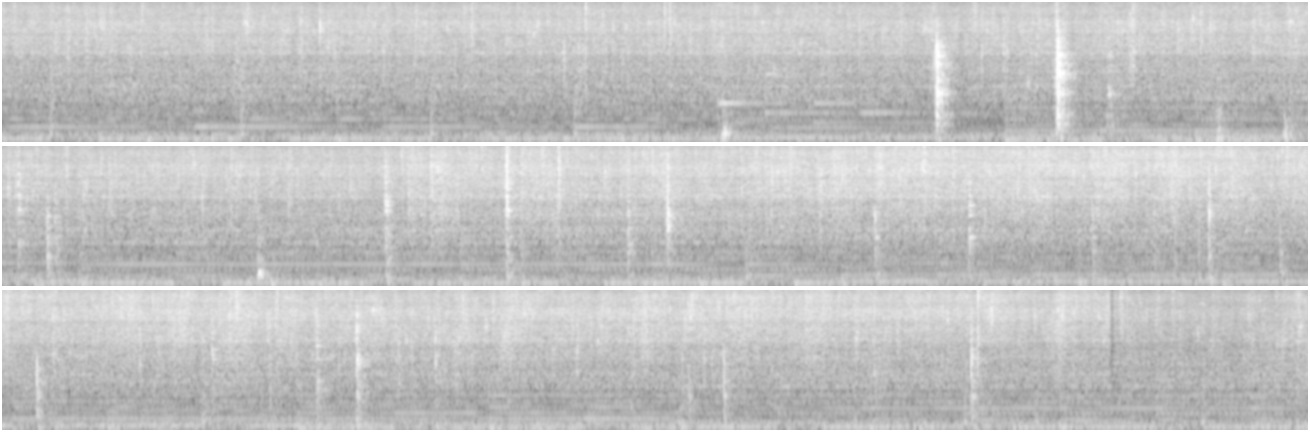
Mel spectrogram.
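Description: Chicken livers sizzling as they fry in a frying pan, with a wooden spatula stirring and scraping them and knocking sharply against the pan now and then. The loudest knocks come about seven and eight seconds in.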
